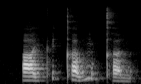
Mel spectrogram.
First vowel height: low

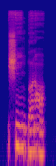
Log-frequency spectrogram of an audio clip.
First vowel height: high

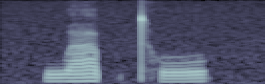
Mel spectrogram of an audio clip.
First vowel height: low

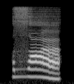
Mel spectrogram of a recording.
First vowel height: low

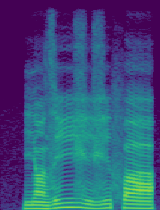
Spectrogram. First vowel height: low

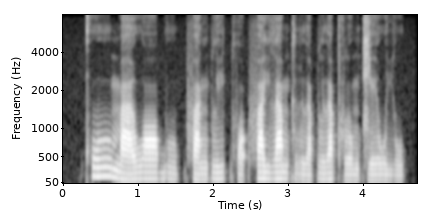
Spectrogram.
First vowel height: high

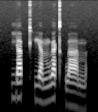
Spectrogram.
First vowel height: low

